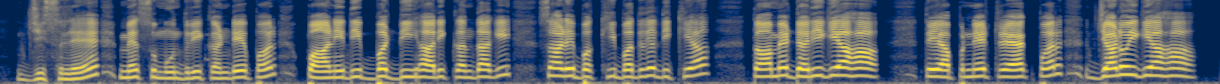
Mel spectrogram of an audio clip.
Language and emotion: Dogri, fearful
